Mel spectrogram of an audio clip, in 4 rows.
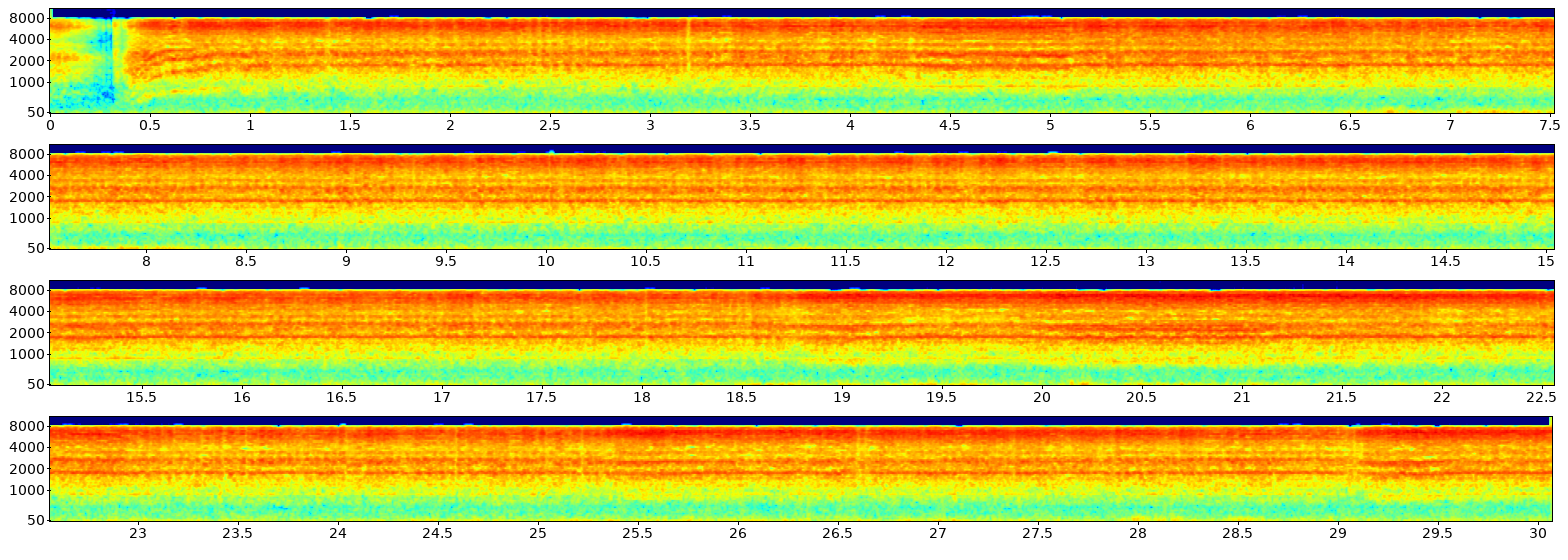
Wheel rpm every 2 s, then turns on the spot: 130, 230, 230, 230, 240, 240, 240, 230, 230, 230, 220, 230, 230, 230, 230.
none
